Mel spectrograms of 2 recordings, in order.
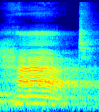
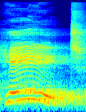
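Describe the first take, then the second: First: Hat with a short flat a; short a demo. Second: Hate with a long a that says its name; long a demo. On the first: Teacher reading the three letter word to students, short a. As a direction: say Hat with the short first sound of a. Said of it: "How can you read it?". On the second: Teacher showing students the magic E word, long a. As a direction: say hate with the second sound of a. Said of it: "so it becomes". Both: Shown as a demonstration.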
